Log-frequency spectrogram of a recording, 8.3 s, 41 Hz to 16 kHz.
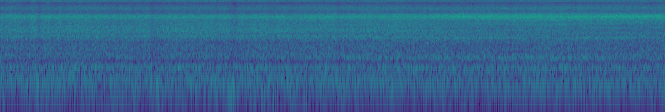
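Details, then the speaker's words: Dodge/Chrysler (2010–18) rear A/C unit that had been making a bad clicking noise, tested after the repair: a steady, even blower rush with no clicking, and the blend door opens and closes normally. "esta la compuerta abre y cierra tenemos aire ya no se escucha el ruido entonces hicimos buen trabajo aquí"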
